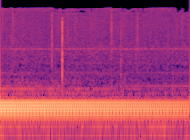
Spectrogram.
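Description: The song's last low chord on guitar and bass ringing out and slowly fading, with a few sharp clicks of vinyl record surface noise.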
